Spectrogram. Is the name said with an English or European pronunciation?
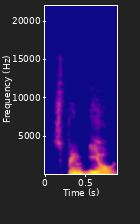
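European. The letters are said the continental European way.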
